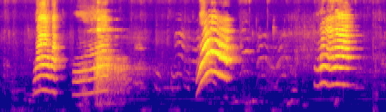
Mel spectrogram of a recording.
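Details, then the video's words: Pet parrot asking for roti indoors, uttering four loud, rasping, human-like syllables spaced roughly a second apart, one noticeably harsher and breathier than the others. "मम्मी मिट्ठू को रोटी दो _ Parrot Talking Everything _ मिट्ठू की प्यारी बातें"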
